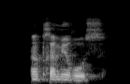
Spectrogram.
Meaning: post-1990 spelling of intra-muros
- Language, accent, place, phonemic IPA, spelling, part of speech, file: French, France, Lyon, /ɛ̃.tʁa.my.ʁɔs/, intramuros, adjective, LL-Q150 (fra)-intramuros.wav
